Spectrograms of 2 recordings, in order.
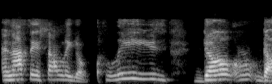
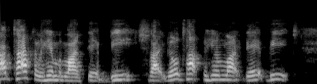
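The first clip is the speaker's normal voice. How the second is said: ordinary talk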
